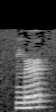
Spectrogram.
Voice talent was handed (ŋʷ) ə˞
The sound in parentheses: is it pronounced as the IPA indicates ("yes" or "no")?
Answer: no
